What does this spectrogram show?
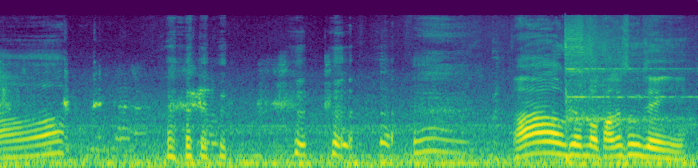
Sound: hehehe

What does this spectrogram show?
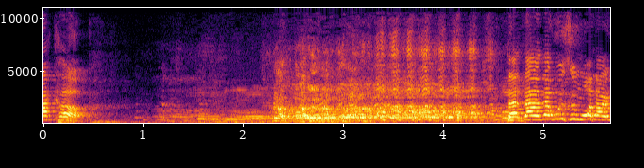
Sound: audience groan & laugh

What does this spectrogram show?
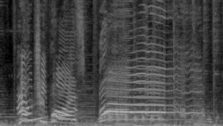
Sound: screaming

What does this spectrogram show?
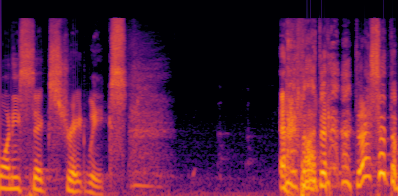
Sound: pastor: Laughter

